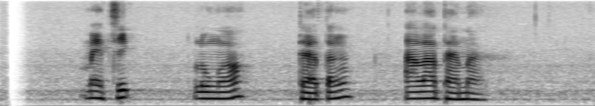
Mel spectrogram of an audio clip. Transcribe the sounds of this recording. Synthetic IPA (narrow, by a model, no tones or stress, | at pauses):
med̥ʒ̥ɪk̚ | luŋɔ | ɖ̥ä̤t̪əŋ | alab̥ä̤ma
